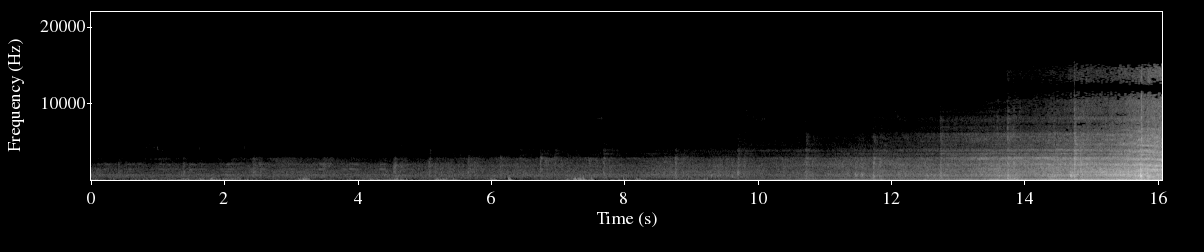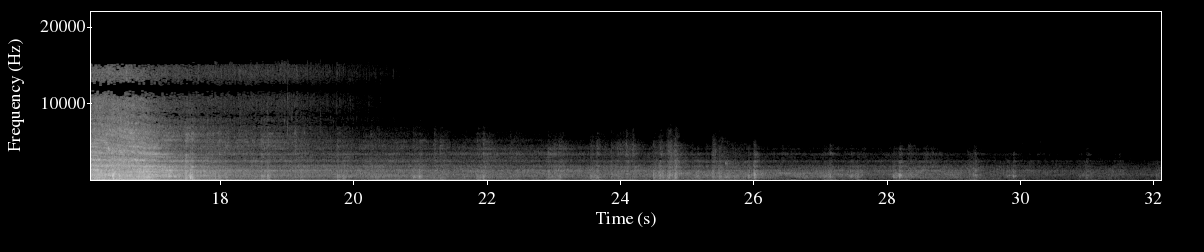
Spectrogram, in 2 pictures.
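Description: A diesel railcar passing close by. Its engine hum and wheel noise build over several seconds, peak about halfway through, then fade, with wheel clicks over the rail joints trailing off as it runs away.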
